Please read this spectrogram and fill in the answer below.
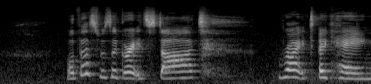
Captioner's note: laughs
